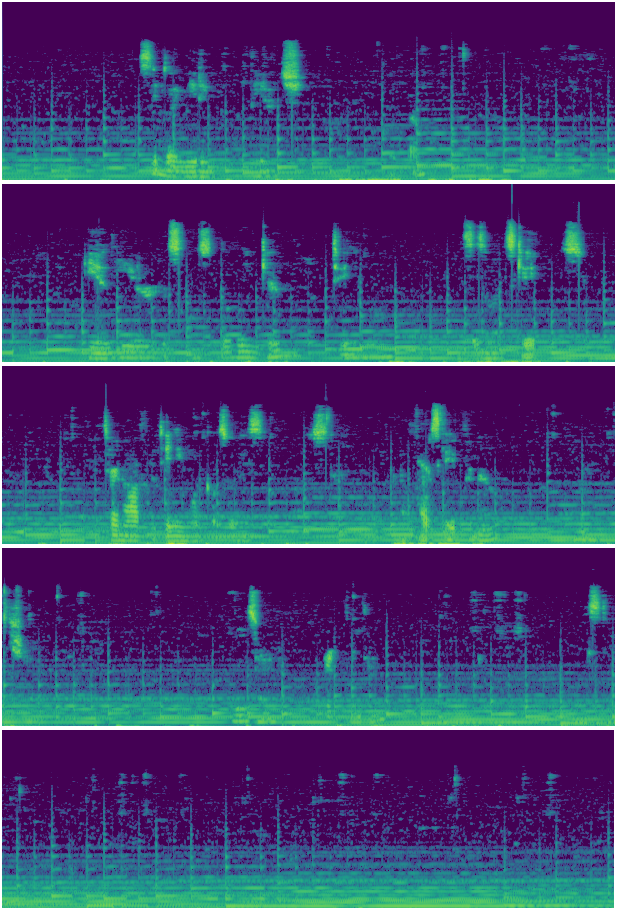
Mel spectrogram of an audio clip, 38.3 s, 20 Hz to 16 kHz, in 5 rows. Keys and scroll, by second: 4.8 l, 8.9 space, 20.9 l.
